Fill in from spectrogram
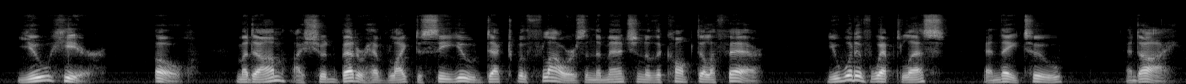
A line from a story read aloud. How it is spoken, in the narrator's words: replied, in a stern voice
